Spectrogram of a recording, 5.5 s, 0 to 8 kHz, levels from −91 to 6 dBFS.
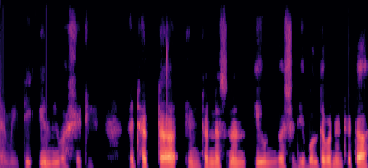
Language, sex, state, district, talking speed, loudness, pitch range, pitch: Bengali, male, West Bengal, Kolkata, 110 wpm, -23 LUFS, 120-150 Hz, 135 Hz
